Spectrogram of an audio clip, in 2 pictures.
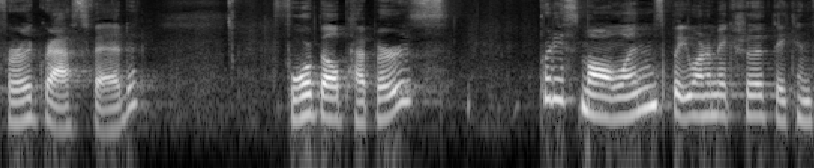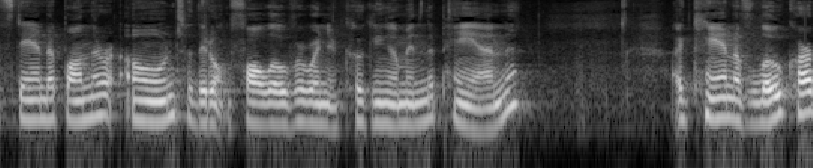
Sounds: speech

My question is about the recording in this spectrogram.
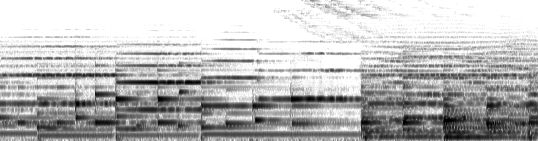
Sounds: soundtrack music, tender music, music

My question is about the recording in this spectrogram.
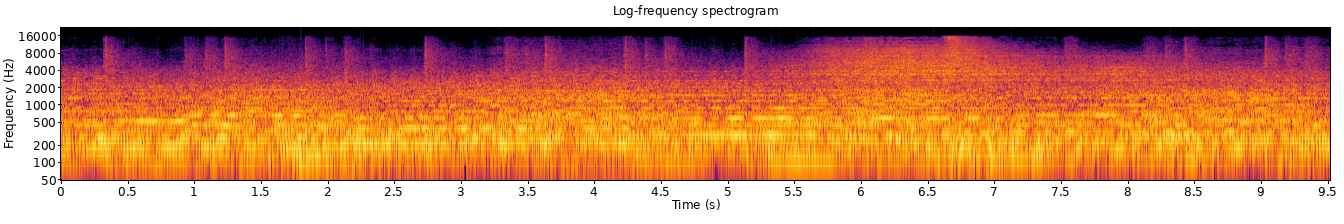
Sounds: music

